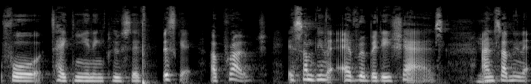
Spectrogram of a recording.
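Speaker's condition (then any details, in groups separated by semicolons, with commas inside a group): Tourette's syndrome; frequent vocal tics interrupting speech, hedgehog, sausage, cats, occasional longer phrase tics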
